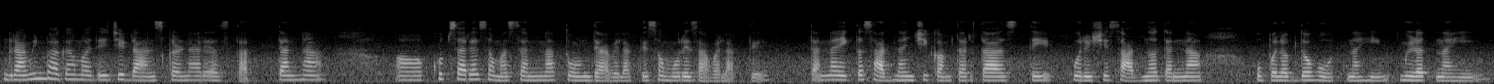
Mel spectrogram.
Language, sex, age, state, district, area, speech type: Marathi, female, 45-60, Maharashtra, Yavatmal, urban, spontaneous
